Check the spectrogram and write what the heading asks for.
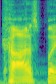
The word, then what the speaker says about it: cosplay: on that hill that cosplay is pronounced cos play yeah he'll die i mean phonetically that's how it should be pronounced um i was a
